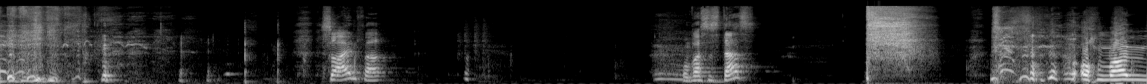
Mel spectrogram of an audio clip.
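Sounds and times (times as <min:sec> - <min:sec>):
laughter: 0:00.0 - 0:03.2, 0:09.9 - 0:11.2
speech: 0:00.1 - 0:01.2, 0:03.3 - 0:04.0, 0:06.5 - 0:07.6, 0:09.9 - 0:11.4
pneumatic hiss of a looping roller coaster brake releasing in a tunnel: 0:08.7 - 0:09.4.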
